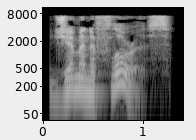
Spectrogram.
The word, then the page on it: geminiflorous: British English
